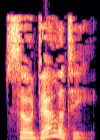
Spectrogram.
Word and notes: sodality: British English

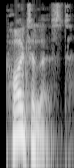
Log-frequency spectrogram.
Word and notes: pointillist: British English

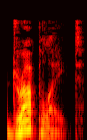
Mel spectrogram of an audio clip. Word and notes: droplight: British English

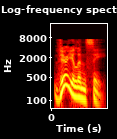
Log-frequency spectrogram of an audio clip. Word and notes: virulency: British English

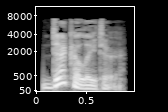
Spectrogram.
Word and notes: decaliter: British English

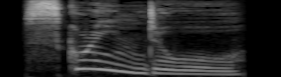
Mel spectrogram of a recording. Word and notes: screen door: British English

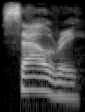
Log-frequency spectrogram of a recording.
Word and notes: salary: American English

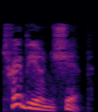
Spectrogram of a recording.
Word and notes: tribuneship: British English

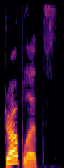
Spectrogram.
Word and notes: droplets: British English

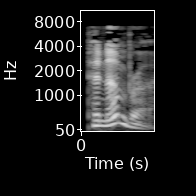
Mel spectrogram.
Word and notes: penumbra: British English

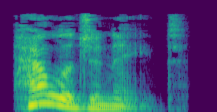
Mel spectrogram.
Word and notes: halogenate: British English

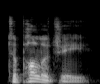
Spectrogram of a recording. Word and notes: topology: British English

